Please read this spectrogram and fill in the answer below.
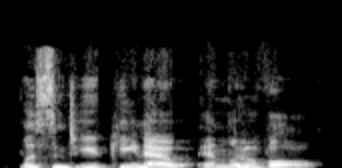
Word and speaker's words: Louisville: And I would never have imagined that this journey would have taken me to, and I'm glad you reminded me, it's Louisville, because Nurse Rosa, who, we all know, I had to hear it from her a couple times before I pronounced it correctly.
